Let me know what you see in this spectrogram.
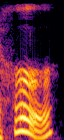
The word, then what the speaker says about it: Hur: And Moses, Aaron, and Hur went up to the top of the hill. Hur is spelled H-U-R, the name of a man, evidently.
